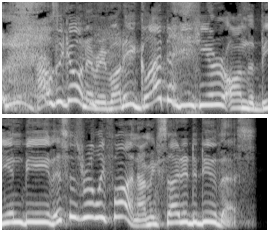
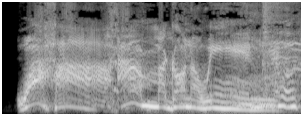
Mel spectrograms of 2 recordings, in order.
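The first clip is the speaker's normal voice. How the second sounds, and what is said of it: Cartoon villain character voice. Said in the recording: “And also Wario.”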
